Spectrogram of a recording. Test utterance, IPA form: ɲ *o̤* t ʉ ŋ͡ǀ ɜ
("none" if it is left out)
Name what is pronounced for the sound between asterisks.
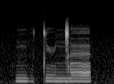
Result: o̤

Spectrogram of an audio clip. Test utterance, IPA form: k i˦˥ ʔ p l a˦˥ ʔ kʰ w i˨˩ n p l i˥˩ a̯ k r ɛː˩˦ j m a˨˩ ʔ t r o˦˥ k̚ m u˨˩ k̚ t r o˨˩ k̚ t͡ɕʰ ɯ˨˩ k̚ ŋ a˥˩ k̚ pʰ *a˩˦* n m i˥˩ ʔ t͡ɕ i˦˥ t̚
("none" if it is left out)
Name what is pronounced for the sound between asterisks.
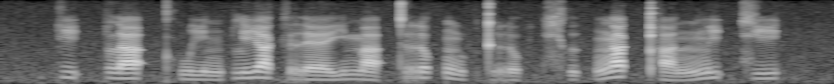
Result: a˩˦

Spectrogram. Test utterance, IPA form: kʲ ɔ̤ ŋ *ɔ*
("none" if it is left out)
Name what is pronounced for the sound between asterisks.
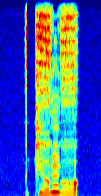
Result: ɔ̤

